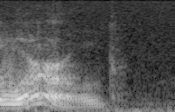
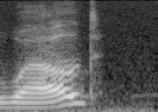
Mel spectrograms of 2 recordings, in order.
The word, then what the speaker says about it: world: Don't pronounce the R in world and the E in village. – There are five continents in the world.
